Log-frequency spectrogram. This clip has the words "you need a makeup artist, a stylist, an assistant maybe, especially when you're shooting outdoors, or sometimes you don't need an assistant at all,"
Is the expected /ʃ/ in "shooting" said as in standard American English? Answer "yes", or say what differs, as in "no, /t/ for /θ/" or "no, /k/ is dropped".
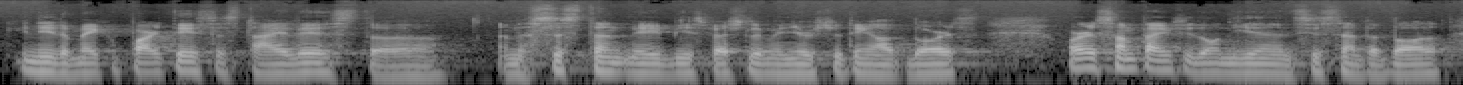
yes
